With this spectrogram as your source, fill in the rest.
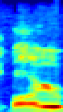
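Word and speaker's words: Bayer: may be familiar with if you're German you might pronounce it as buyer but we often in America call it bear um it's a major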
